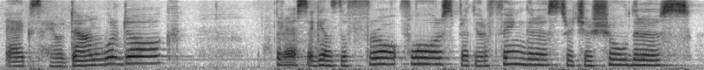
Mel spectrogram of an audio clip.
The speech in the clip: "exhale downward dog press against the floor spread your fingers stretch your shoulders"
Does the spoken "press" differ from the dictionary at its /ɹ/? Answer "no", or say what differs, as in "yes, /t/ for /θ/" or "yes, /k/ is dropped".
no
